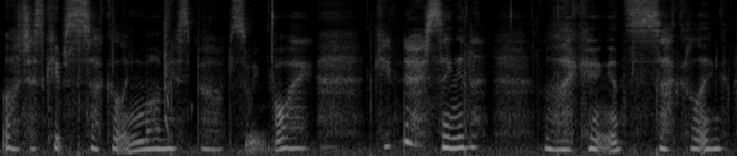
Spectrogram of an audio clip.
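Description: A woman whispering softly and breathily into a close microphone, soothing and teasing in an intimate audio roleplay. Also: mid-range voice, takes it slowly, a little hiss or hum.

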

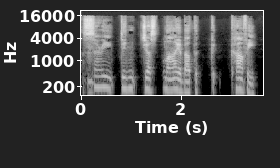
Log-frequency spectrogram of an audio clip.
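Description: A man's voice: fairly high pitch, animated, unhurried, pitched above the performer's own voice. A man voicing a meek, anxious young female pony assistant who stammers and pleads shakily in a story reading. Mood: meek, nervous. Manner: stammering, shaky, breathless pleading.

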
